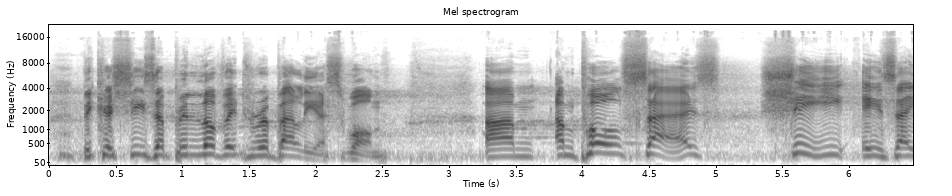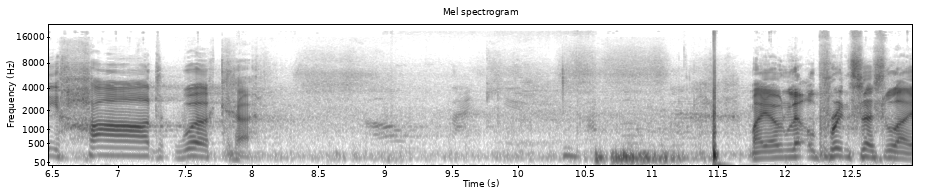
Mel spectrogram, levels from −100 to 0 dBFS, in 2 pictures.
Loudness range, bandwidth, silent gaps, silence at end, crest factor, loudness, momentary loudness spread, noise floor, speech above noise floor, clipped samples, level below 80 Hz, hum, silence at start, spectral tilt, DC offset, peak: 10 LU; 19 kHz; none; 0 s; 28 dB; -29 LUFS; 15 LU; -58 dBFS; 27 dB; under 0.1%; -72 dBFS; none; 0 s; -1.5 dB/octave; under 0.1%; -6 dBFS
